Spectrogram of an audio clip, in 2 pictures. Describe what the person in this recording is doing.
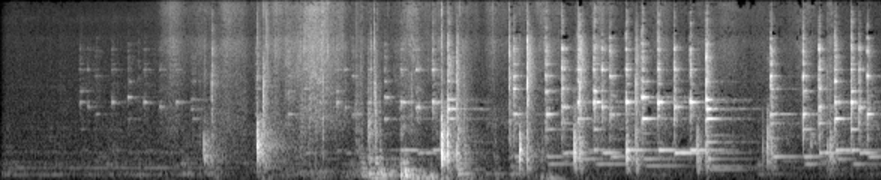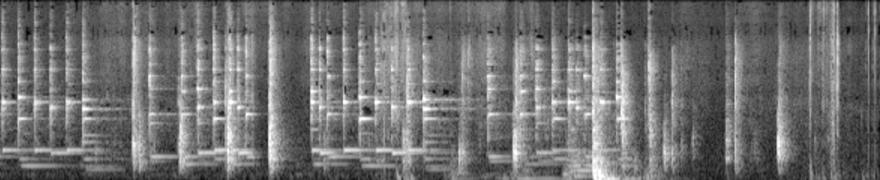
I was in the hallway when I heard my phone ringing in the office. I went to the office door opened it and stepped inside to the ringing phone. I let it ring and moved to the door to close it when the ringing stopped itself. Then I moved back to the phone.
